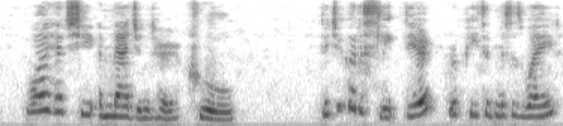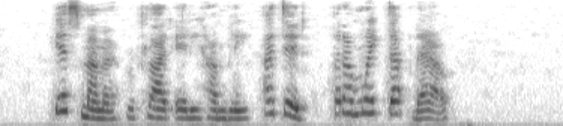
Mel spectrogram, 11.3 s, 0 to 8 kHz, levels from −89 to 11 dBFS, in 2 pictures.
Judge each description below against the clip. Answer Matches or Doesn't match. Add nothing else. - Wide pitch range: Matches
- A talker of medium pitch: Doesn't match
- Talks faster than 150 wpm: Doesn't match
